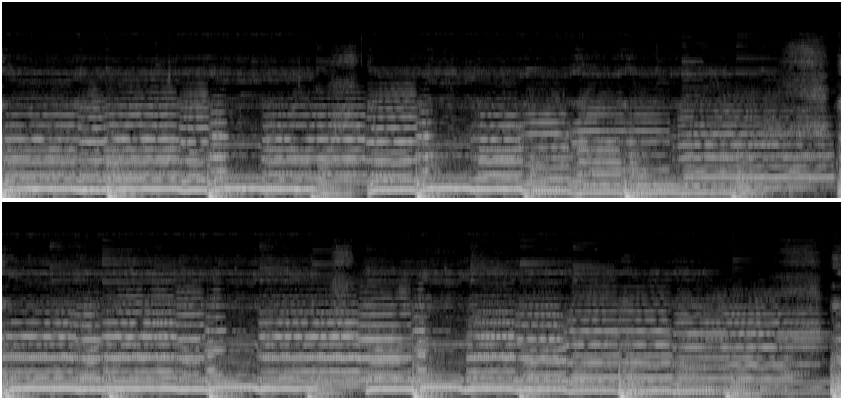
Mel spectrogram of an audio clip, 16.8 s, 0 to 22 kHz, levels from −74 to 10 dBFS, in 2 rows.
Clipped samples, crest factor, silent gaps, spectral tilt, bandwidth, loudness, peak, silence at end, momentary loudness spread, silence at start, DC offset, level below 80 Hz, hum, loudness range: under 0.1%; 14 dB; none; -8.5 dB/octave; 11 kHz; -19 LUFS; -4 dBFS; 0 s; 6 LU; 0 s; under 0.1%; -26 dBFS; none; 3 LU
